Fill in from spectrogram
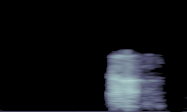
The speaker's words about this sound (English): Can you hear me? Yeah, just coughing in the background. No problem.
